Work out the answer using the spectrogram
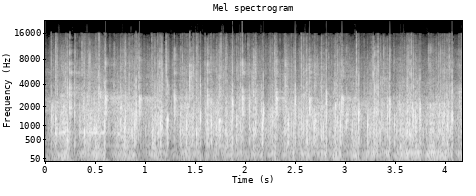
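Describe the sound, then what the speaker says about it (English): An audience at a city State of the City address gives a sustained round of applause for the local police force, dense steady clapping from many hands filling the room without a break. "I think they need a real round of applause"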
